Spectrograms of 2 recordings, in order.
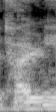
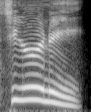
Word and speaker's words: tyranny: just say to the Tyranny and oppression what kind of Guru are you that you don't know how to say the word tyranny it's not tyranny it's tyranny you know it's pretty much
